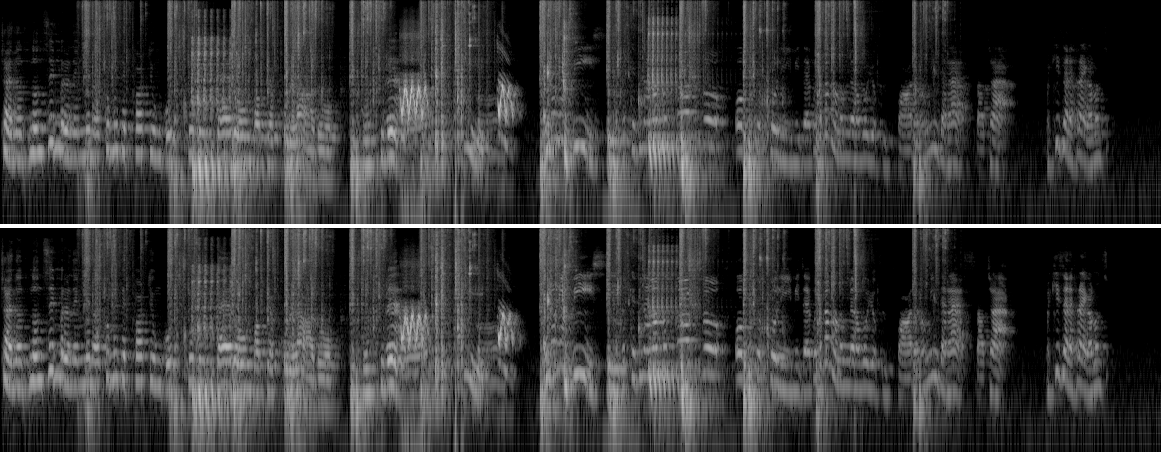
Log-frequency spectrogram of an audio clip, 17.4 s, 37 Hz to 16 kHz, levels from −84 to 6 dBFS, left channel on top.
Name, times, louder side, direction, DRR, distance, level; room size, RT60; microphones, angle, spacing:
voice 1, 0.0-5.0 5.4-6.0 6.9-7.3 8.2-8.3, right 2 dB, 25° right, 1.7 m, -32 dB
sound 1, 1.2-2.2 2.5-3.0 3.5-5.0 5.2-5.9 6.3-7.5 8.1-8.6 9.1-9.8 10.2-10.7 11.1-11.8 12.2-13.0 13.7-14.2, equal, 5° left, 1.1 m, -31 dB
sound 2, 2.8-4.0 6.0-6.4 7.4-7.7 8.4-8.6 9.7-10.6, left 3 dB, 30° left, 1.2 m, -26 dB
voice 2, 5.8-6.5 7.1-7.6 8.1-15.1 15.7-16.6, right 4 dB, 80° right, 1.7 m, -38 dB
21.0 x 18.5 x 2.2 m
head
